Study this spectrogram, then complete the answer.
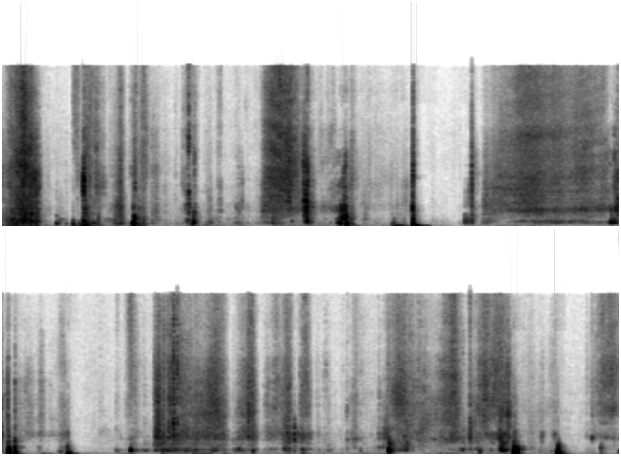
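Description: Paper sheets slide and tap against one another as they are shuffled.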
